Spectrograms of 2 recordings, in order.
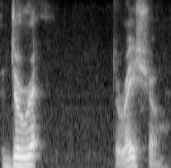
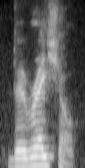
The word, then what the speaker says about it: Derecho: Pronounce the name of the storm. Adero? Or Derecho? Derecho. Derecho.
